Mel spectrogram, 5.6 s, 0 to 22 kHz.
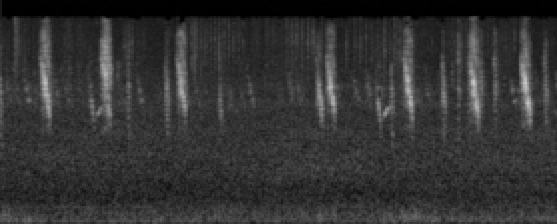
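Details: Sparrows at a Tenmangu shrine on 22 May 2024, coming for food while chicks are fed: brief, high, sharp chirps roughly every half second to second over a low background hum.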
